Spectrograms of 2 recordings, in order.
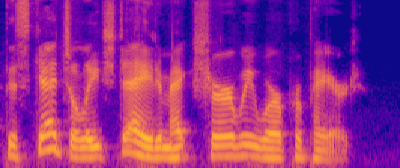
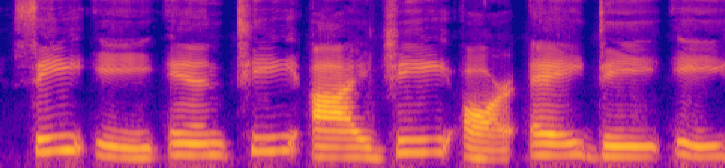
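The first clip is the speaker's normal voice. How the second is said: normal talking voice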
